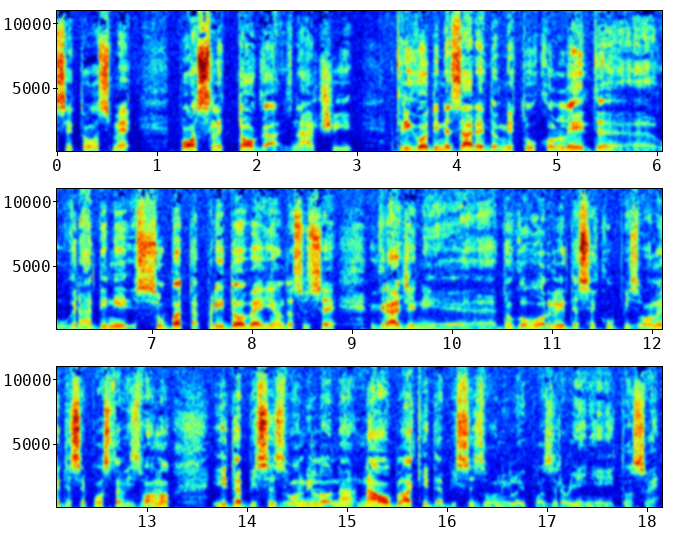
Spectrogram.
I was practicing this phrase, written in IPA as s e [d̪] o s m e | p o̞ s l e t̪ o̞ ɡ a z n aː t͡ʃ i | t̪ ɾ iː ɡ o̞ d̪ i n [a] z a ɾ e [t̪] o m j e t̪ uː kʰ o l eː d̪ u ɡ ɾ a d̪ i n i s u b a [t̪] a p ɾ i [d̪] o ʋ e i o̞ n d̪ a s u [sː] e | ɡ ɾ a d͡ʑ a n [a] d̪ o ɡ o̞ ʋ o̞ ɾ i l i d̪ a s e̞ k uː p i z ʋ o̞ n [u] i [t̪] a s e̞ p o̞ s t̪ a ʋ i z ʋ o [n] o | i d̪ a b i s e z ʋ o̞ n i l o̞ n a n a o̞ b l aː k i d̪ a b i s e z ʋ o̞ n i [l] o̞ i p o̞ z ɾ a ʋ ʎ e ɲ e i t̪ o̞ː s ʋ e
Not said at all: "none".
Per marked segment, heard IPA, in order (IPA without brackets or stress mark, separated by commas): t̪, e, d̪, t̪, d̪, s, i, o, d̪, n, l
